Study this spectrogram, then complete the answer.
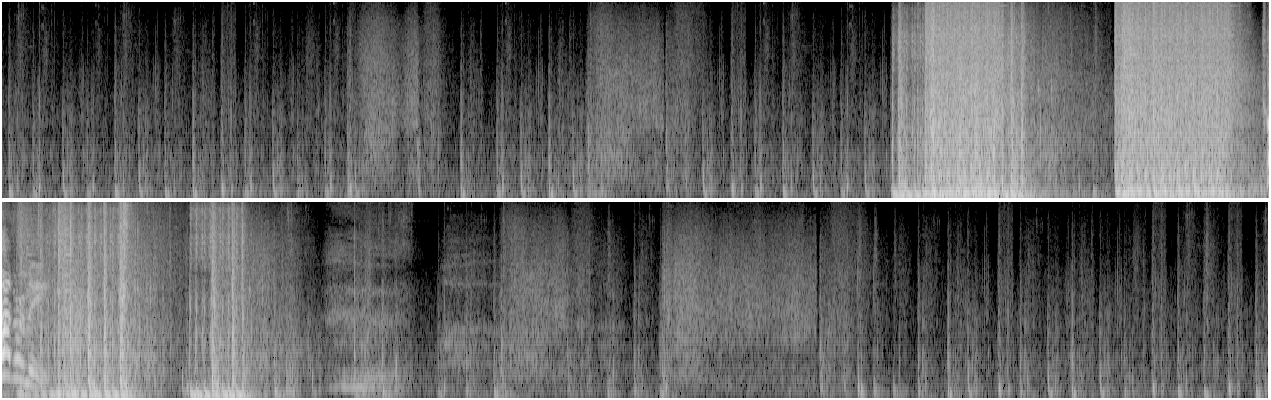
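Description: Footsteps thud quickly on the ground as a game character runs.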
